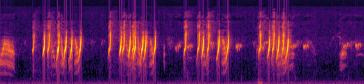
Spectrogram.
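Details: A male common quail (Coturnix coturnix) calls: four quick, clipped bursts of rasping notes about once a second, with a few softer chirps in between.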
